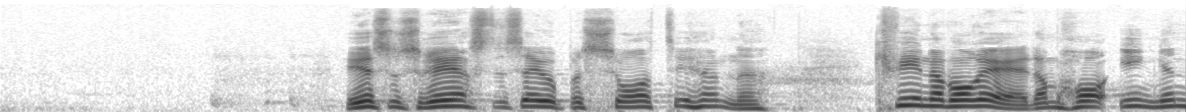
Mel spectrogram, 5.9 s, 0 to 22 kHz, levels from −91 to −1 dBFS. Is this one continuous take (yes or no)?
yes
